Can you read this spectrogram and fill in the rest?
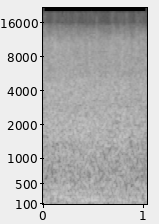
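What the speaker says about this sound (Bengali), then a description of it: "তখন বৃষ্টি মুষলধারে পড়তে আরম্ভ করেছে।" Heavy rain pouring down as a sound effect in a Bengali radio drama, a dense steady hiss with no breaks, loud and close, and no voices over it.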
